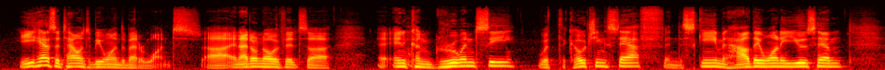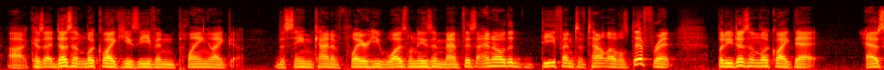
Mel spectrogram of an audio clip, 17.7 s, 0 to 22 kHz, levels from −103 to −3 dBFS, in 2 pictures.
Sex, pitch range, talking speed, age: male, 120-150 Hz, 240 wpm, 30-49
